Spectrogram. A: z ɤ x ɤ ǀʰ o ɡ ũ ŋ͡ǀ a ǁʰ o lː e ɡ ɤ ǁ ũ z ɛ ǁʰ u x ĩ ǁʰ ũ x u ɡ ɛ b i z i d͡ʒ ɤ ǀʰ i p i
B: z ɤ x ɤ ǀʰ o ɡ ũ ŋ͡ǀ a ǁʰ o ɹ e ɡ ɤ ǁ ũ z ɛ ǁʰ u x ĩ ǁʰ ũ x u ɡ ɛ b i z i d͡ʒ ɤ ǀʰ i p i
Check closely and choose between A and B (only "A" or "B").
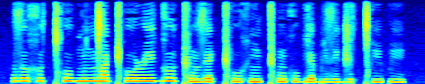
B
